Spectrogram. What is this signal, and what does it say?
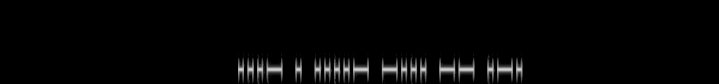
Morse code, heard as a keyed tone, about 25 wpm, 700 Hz. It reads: VE4BMR
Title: DXCC-100 Call Signs - 6 Characters - Repeated 3x - 25wpm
